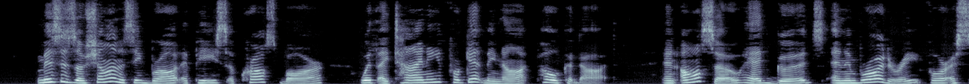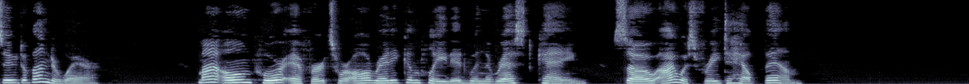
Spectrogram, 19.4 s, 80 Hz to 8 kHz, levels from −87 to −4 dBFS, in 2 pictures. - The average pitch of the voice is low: No, high, 215 Hz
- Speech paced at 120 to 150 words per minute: Yes, slow, 135 wpm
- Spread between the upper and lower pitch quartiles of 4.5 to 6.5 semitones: No, average, 3.7 semitones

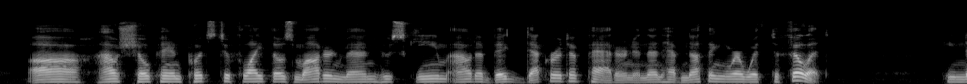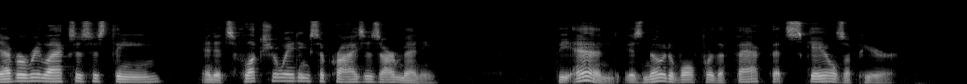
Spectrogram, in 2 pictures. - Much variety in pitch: No, average, 3.1 semitones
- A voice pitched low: Yes, low, 125 Hz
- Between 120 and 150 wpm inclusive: Yes, average, 140 wpm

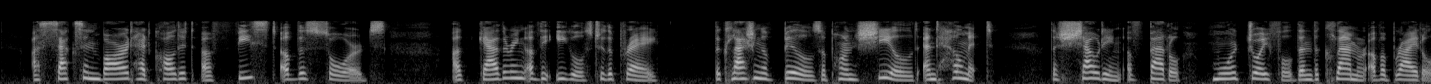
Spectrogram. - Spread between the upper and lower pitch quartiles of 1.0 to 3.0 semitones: No, average, 3.4 semitones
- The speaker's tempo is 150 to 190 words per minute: Yes, average, 155 wpm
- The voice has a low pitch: No, high, 245 Hz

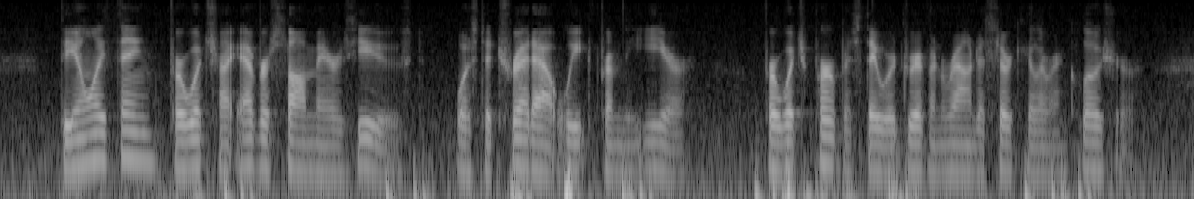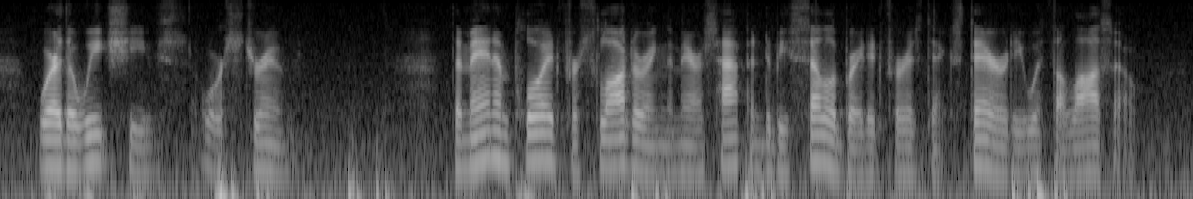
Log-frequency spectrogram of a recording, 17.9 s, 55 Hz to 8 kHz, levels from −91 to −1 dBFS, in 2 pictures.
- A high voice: No, low, 115 Hz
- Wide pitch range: No, average, 3.2 semitones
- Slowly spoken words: No, average, 170 wpm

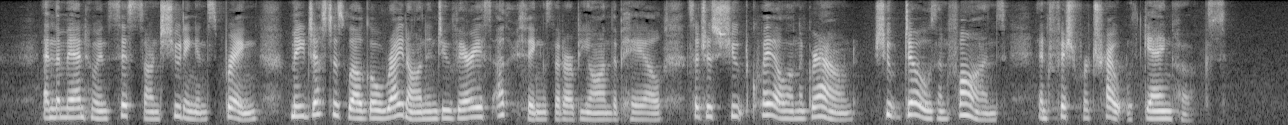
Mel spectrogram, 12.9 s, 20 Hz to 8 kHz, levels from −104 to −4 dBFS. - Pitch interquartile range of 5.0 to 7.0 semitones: Yes, average, 5.3 semitones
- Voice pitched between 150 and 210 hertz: Yes, high, 190 Hz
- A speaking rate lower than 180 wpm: No, fast, 205 wpm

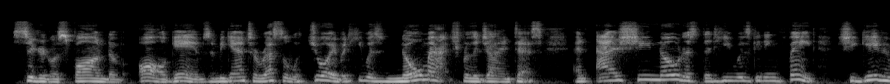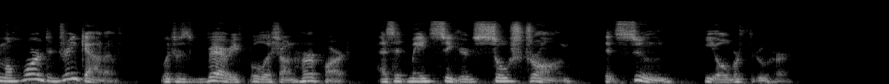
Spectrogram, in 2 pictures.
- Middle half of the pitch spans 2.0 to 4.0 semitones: No, average, 5.2 semitones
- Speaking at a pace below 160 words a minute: No, average, 190 wpm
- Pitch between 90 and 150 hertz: Yes, medium, 140 Hz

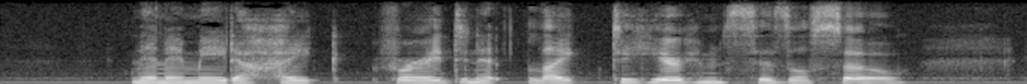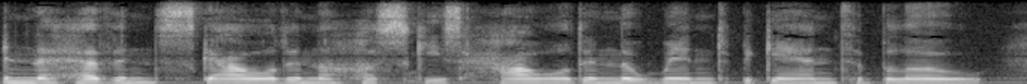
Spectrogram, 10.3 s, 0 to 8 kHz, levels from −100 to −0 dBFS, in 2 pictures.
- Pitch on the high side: Yes, high, 200 Hz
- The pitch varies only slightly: Yes, narrow, 2.2 semitones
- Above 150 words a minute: Yes, average, 165 wpm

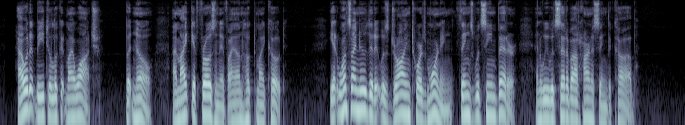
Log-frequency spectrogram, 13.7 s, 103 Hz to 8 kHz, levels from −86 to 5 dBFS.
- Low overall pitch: Yes, low, 125 Hz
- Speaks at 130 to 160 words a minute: No, average, 190 wpm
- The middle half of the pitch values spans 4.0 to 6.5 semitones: Yes, average, 4.3 semitones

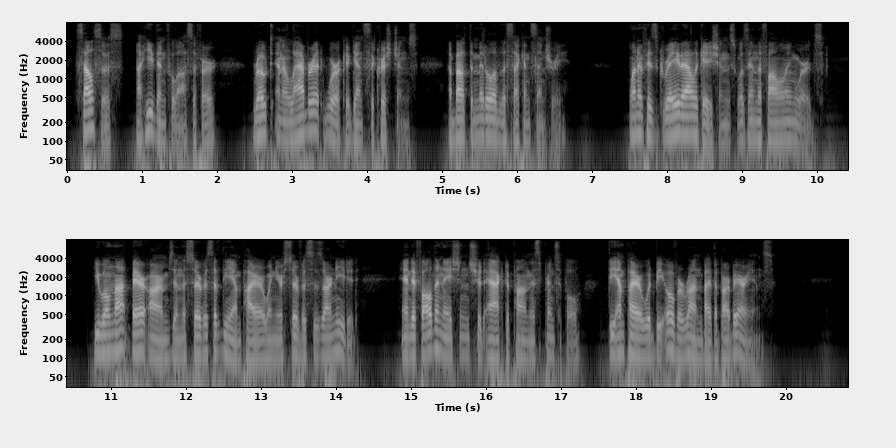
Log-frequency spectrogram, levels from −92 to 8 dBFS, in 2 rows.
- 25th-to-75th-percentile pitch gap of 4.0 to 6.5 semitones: No, average, 3.1 semitones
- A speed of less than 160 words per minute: No, average, 185 wpm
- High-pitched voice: No, low, 105 Hz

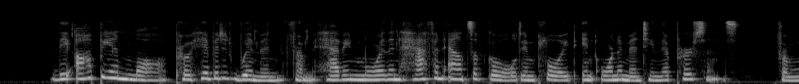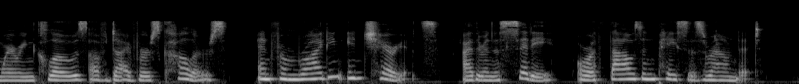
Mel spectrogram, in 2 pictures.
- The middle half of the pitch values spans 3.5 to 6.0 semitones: Yes, average, 4.0 semitones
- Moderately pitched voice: No, high, 210 Hz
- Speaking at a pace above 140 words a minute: Yes, average, 150 wpm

